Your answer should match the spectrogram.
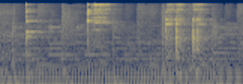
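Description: A metal measuring spoon clinking and tapping against a stainless steel mixing bowl and a small ceramic dish: about three light clinks, over soft background music.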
